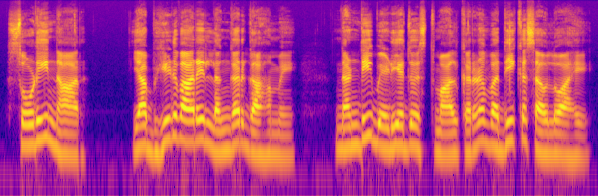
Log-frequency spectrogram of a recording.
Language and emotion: Sindhi, neutral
